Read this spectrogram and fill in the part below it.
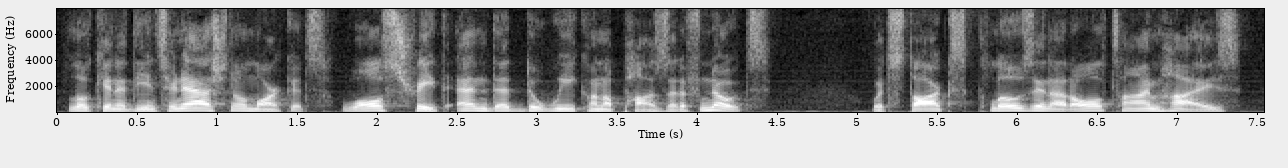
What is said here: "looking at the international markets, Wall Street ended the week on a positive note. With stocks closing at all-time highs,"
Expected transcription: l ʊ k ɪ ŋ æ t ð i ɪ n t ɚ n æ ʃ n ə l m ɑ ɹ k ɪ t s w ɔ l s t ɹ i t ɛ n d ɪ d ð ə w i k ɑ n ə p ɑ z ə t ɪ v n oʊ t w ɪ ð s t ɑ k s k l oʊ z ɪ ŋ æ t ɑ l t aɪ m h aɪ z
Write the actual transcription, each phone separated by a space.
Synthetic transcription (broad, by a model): l ʊ k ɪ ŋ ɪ t ð i ɪ n t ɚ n æ ʃ n l m ɑ ɹ k ɪ t s w ɔ l s t ɹ i t ɛ n d ɪ d ð ə w i k n ə p ɑ z ə t ɪ v n oʊ t w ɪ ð s t ɑ k s k l oʊ z ɪ ŋ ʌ t ɑ l t aɪ m h aɪ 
